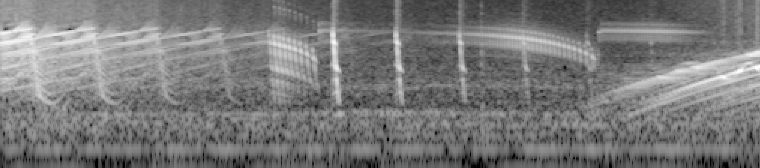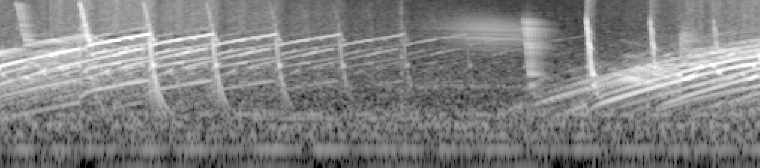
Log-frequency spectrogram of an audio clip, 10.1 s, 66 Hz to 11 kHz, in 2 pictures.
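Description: Stylophone Gen X-1 synthesizer run through effects pedals, sending out swarms of overlapping rising pitch sweeps that swell up about halfway through and again near the end. Between the swells come a slow falling glide and a few sharp clicks.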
